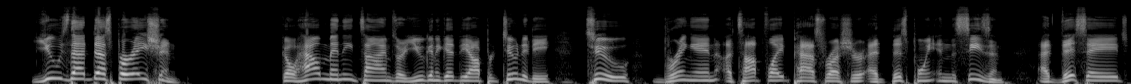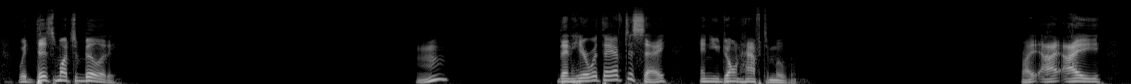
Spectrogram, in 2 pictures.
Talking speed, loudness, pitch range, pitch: 140 wpm, -26 LUFS, 120-190 Hz, 150 Hz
